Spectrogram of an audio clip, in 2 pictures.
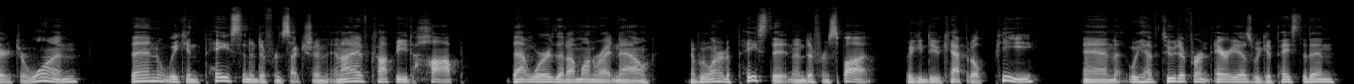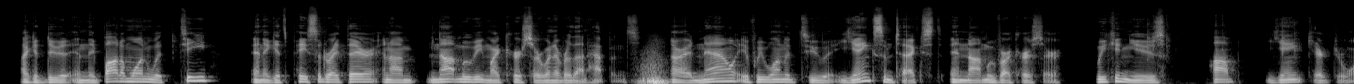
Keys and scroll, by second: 0.8 Return, 9.9 shift+p, 15.2 t, 24.8-26.0 typing, 26.4 Tab.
